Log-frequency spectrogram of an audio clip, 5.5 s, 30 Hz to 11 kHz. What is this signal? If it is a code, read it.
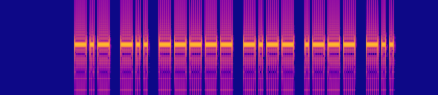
Morse code, heard as a keyed tone, about 25 wpm, 700 Hz. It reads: KD0YJD
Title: USA Call Signs - 6 Characters - 4x Character Spacing - 25wpm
